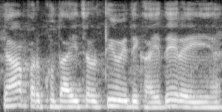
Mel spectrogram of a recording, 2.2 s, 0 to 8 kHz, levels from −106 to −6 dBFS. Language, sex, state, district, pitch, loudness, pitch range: Hindi, male, Haryana, Charkhi Dadri, 155 Hz, -13 LUFS, 145-160 Hz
